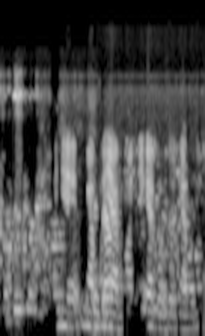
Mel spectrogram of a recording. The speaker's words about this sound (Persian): میکروفون رو ببندید موقع صحبت باز کنید سپاسگزار میشم تو پژواک صدا دارید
